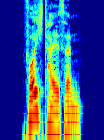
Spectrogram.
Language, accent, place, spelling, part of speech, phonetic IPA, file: German, Germany, Berlin, feuchtheißen, adjective, [ˈfɔɪ̯çtˌhaɪ̯sn̩], De-feuchtheißen.ogg
- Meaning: inflection of feuchtheiß: 1. strong genitive masculine/neuter singular 2. weak/mixed genitive/dative all-gender singular 3. strong/weak/mixed accusative masculine singular 4. strong dative plural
